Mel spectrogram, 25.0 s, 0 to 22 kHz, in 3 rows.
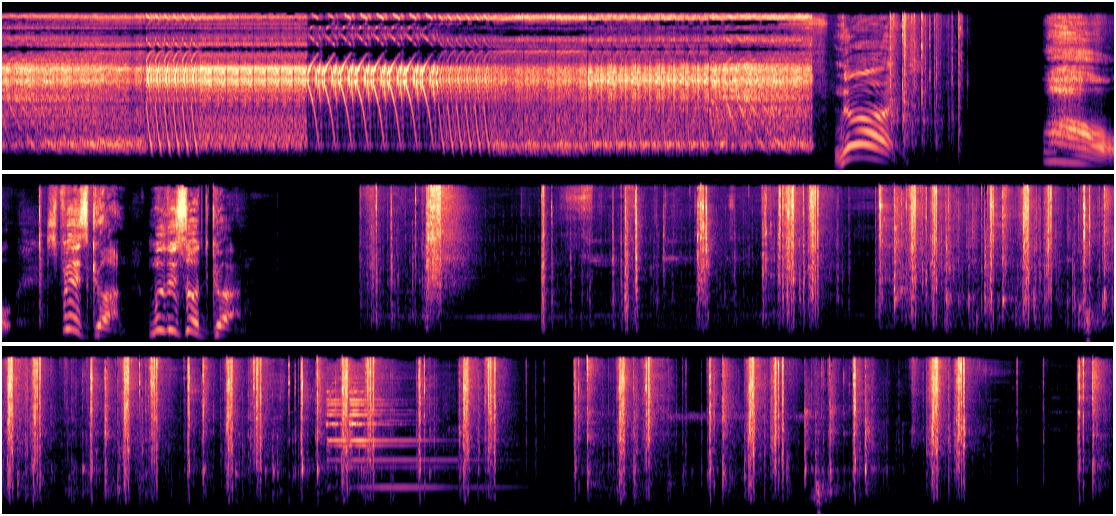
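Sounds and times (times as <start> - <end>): toy blaster firing: 0.0 - 6.1, 14.2 - 23.9
short ringing tone: 19.1 - 20.7.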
